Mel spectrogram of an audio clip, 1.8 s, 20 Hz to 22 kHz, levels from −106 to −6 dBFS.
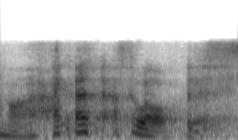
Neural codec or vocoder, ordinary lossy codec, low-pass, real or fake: codec, 16 kHz in and 24 kHz out, 0.6 kbps, FocalCodec, streaming, 2048 codes; Opus, 32 kbps; 7.2 kHz; fake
